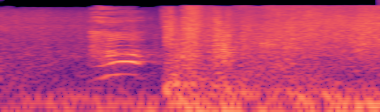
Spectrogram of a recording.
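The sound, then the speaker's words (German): A warship fires its guns at sea: a single heavy cannon boom bursts out suddenly, then trails into a loud, rumbling decay. “Wie? Die schießen auf uns!”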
